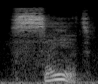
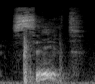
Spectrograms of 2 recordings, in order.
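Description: First: Higher pitched, pressing insistence; high urging. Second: Whispered urging. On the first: Teacher urging students to speak, pitched higher. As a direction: lift it up, push them to speak. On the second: Teacher urging students to speak, in a whisper. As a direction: whisper it, coaxing. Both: Acted.

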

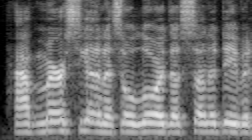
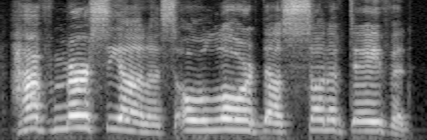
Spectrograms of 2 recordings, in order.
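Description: First: Said in the usual way. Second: Louder, raised plea that falls away at the end; crying out louder. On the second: Retold or imitated. Blind beggars crying out to Jesus over the crowd, louder plea. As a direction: call it out over the crowd, begging. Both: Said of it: "But they cried the more".

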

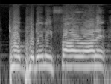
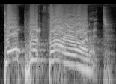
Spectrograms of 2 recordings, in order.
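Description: First: Said in the usual way. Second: Commanding. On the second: Acted. God's command, quoted in a sermon.

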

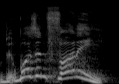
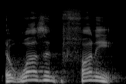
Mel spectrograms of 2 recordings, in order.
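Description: First: Much higher, pointed denial; high emphatic retort. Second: Slow, firm, still raised; slower insistent repeat. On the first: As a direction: snap it back high. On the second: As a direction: land it slowly, insisting. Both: Real, not acted. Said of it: "repeated with emphasis".

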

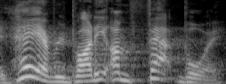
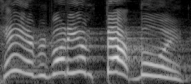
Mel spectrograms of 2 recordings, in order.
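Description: First: Lightly acted announcement, lifted on "Hey"; feed the line with a bit of showmanship; brother dictating a line. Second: Very high, loud put-on party entrance; gullible kid announcing himself. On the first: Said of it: "you're gonna say". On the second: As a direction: belt it out like an eager little boy. Acts his childhood entrance at party.

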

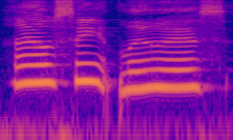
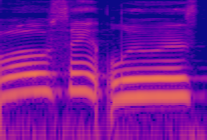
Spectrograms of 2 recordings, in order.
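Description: First: Put-on high, drawn-out little kid voice; third grader voice. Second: Said in the usual way. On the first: Third grader answering where they're going, high kid voice. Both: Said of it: "freaking idiot third grader".

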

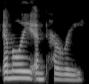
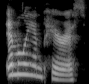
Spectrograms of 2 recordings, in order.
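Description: First: Paris said pah-REE, dropping the final s; French pronunciation. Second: Paris said as PAIR-iss with a clear final s; American pronunciation. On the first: Friend mocking the title, Paris as pah-REE. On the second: Friend mocking the title, Paris with the s. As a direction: say "Paris" the plain American way, ending on a hiss of s. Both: Shown as a demonstration. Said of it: "most people more correctly say".

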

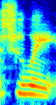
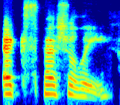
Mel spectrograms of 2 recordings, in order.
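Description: First: "especially" with a plain s, ess-PESH-lee; correct pronunciation. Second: "especially" with an added k, ex-PESH-ally; wrong pronunciation. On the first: Co-host corrects host's word, "especially" said cleanly as ess-PESH-lee. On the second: Co-host mimics host's slip, "especially" mispronounced as ex-PESH-ally. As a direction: put an x into "especially": ek-SPESH-ally. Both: Shown as a demonstration. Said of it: "It's not especially".

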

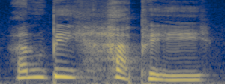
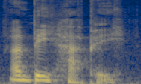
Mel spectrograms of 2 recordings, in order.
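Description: First: Put-on very high, drawn-out girlish echo; Dora. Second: Said in the usual way. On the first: A narrator's reading. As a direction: echo him slowly in a high child-wife voice. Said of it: "returned Dora".

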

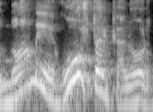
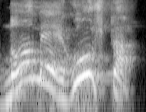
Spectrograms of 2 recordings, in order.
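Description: First: Said in the usual way. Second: "gusta" alargado, alto y fuerte; énfasis en gusta. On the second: Real, not acted. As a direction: recalca "no me gusta" lento y agudo. Repite con fuerza y lentitud. ("gusta" arrastrado, más agudo y fuerte)

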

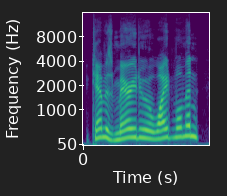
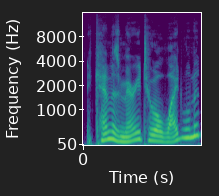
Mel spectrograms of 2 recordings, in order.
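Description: First: Much higher, louder and quick, an accusing cry; shocked, accusing demand; accusing outburst. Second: Quick, mildly accusing question; half-asking, half-accusing, lightly voiced; mild disbelieving accusation. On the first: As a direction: fling the question at her like an accusation. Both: A narrator's reading. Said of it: "more of an accusation than a question".

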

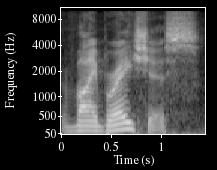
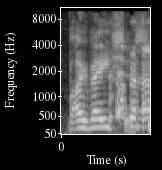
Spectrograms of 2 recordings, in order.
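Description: First: Vibracious, with a B sound and drawn out slowly; mispronounced vivacious. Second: Vivacious, said high with a clear V; corrected pronunciation. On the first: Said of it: "Where do you get this word vibracious from". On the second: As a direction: say Vivacious with a V, pitched up. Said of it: "That's the one". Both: Real, not acted.

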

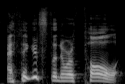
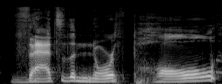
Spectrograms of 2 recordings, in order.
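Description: First: Said in the usual way. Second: Incredulous. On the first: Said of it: "so amazingly incredulously". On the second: Retold or imitated. Scott questioning Charlie about the North Pole, mock incredulous. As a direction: stretch out NORTH POLE in retold disbelief. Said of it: "so amazingly incredulously, he just screams".

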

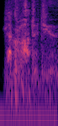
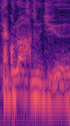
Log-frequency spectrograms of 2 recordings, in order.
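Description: First: La gloire de Dieu breathed as a whisper. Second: La gloire de Dieu said softly, voice dropped; soft echo. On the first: Preacher echoing Jesus' promise again in an awed whisper. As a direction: whisper it in awe. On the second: Preacher echoing Jesus' promise to his listeners, softly. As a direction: repeat it quietly, letting it sink in. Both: Shown as a demonstration. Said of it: "tu verras la gloire de Dieu".

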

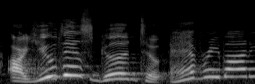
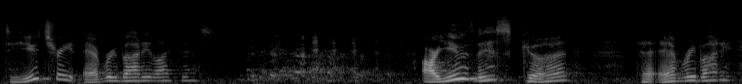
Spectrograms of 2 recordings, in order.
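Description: First: Higher, bright exclaiming wonder at his goodness; joyful wonder. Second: Awed hush. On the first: Shown as a demonstration. Preacher showing the congregation how to start their day, joyful wonder. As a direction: say it like a delighted morning greeting to God. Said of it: "Start your day going like this". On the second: Retold or imitated. David praying to God, stunned by his goodness, hushed awe. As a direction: marvel at it quietly, barely above a breath. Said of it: "he says".

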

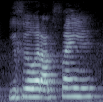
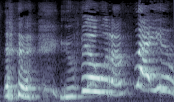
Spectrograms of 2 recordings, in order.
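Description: First: Said in the usual way. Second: High, loud, slow, laughing it out. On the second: Real, not acted. To viewers after her threat, laughing. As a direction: cracks up mid-question, much louder.

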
